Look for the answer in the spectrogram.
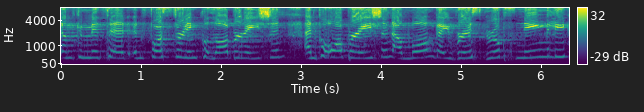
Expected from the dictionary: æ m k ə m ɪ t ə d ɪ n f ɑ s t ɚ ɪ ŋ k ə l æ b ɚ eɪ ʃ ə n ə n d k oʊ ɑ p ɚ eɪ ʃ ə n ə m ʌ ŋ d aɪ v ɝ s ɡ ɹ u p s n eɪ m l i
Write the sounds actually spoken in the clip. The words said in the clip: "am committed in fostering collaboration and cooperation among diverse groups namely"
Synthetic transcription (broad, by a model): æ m k ə m ɪ t ə d ɪ n f ɑ s t ɚ ɪ ŋ k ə l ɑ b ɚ eɪ ʃ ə n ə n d k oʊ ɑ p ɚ eɪ ʃ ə n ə m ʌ ŋ d aɪ v ɝ s ɡ ɹ u p s n eɪ m l i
